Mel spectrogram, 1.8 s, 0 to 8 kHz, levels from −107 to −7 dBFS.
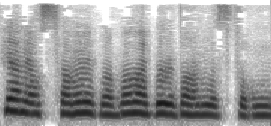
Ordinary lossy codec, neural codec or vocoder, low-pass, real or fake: MP3, 32 kbps; codec, 16 kHz, 0.5 kbps, FreqCodec, smaller model; 7.2 kHz; fake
